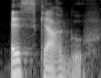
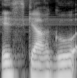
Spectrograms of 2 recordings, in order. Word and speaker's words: escargot: i'm talking about snail so how do you pronounce snail in french with the correct accents you will say escargot escargot did you know that escargot are considered edible in certain areas such as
